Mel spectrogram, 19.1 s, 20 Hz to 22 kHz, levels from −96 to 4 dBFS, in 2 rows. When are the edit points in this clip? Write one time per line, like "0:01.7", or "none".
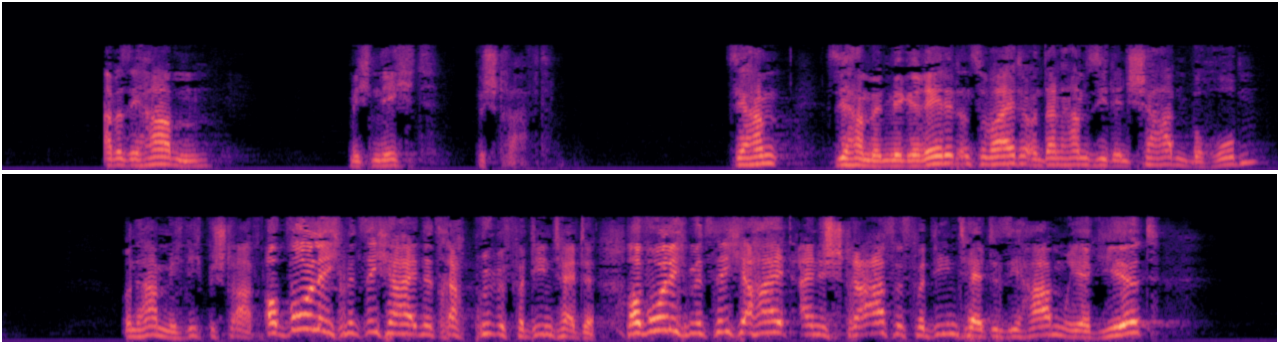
none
